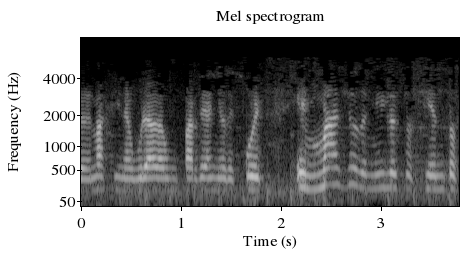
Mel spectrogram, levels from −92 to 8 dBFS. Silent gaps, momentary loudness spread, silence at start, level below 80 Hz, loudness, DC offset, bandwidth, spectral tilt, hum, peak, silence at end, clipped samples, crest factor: none; 11 LU; 0 s; -60 dBFS; -27 LUFS; under 0.1%; 5.6 kHz; -8 dB/octave; none; -8 dBFS; 0 s; under 0.1%; 20 dB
